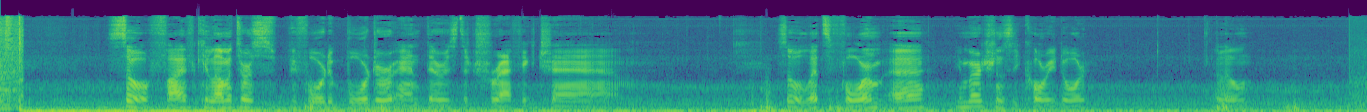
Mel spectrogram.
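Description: A young man talks calmly inside a car.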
